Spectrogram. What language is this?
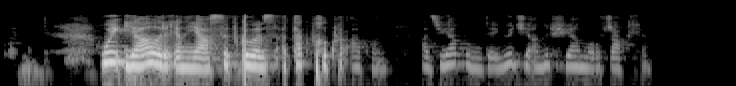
Abkhazian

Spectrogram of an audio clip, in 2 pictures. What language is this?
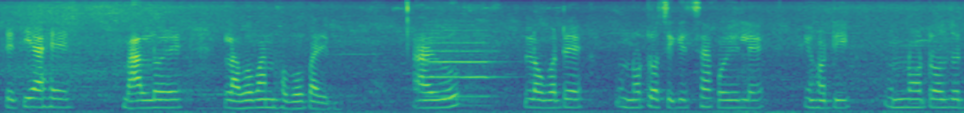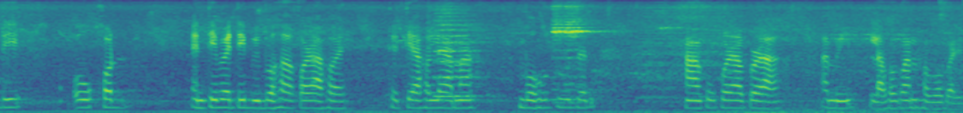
Assamese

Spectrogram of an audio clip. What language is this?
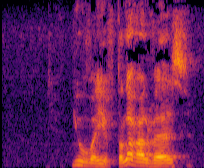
Kabyle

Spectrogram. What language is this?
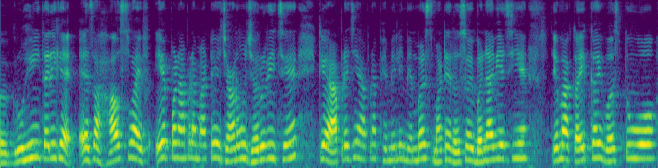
Gujarati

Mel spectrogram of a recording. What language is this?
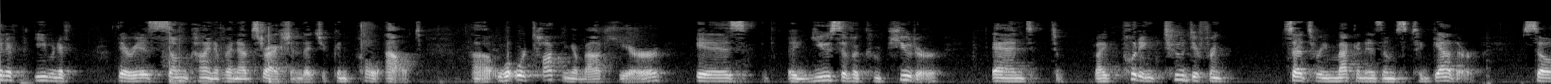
English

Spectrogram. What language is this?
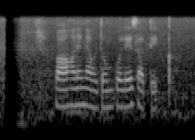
Sinhala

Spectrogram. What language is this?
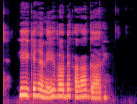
Kikuyu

